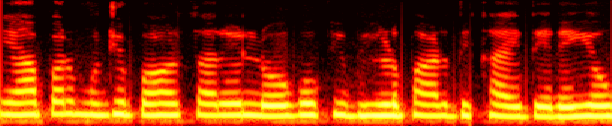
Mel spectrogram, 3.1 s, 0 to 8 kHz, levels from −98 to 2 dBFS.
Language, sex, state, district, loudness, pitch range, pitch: Hindi, female, Chhattisgarh, Bilaspur, -14 LUFS, 250-275 Hz, 265 Hz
